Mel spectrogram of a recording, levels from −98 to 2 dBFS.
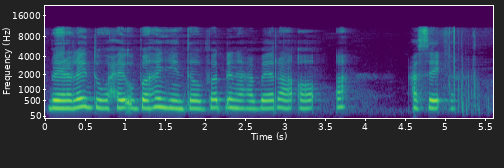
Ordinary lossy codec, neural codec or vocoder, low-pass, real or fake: none; none; 10.8 kHz; real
